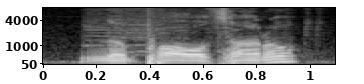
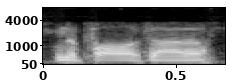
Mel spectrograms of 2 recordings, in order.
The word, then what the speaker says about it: Napolitano: Help me out, Arizona. – Napolitano. – Yes, Napolitano. Thank you.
